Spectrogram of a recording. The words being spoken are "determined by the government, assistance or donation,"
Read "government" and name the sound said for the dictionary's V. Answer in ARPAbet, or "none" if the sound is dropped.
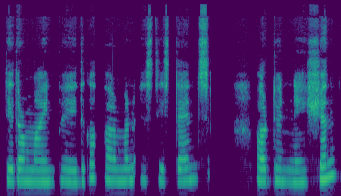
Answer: F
